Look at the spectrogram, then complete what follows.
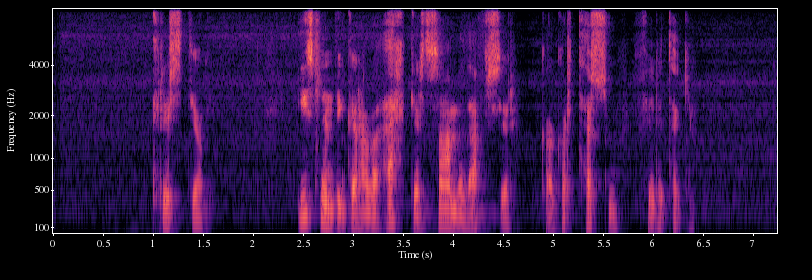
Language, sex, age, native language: Icelandic, male, 40-49, Icelandic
